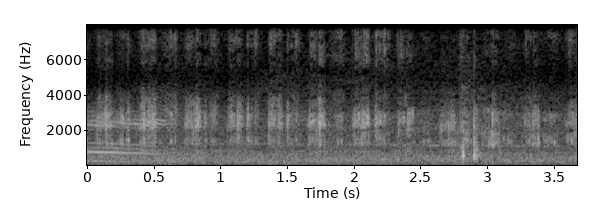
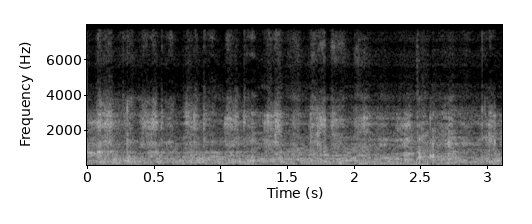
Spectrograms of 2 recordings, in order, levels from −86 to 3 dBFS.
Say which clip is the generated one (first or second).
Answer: second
